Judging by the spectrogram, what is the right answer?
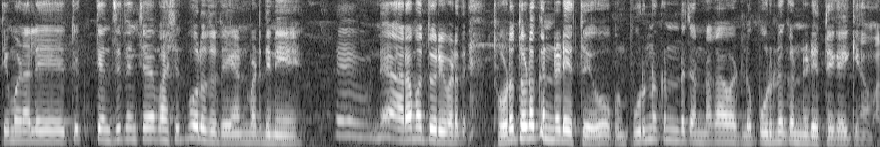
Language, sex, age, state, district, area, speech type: Marathi, male, 18-30, Maharashtra, Sangli, urban, spontaneous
